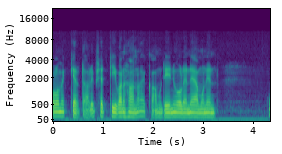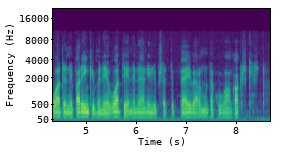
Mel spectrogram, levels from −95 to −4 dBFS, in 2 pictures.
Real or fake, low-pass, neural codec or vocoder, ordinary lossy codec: fake; 10.8 kHz; codec, 24 kHz, 3.1 kbps, DualCodec; none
